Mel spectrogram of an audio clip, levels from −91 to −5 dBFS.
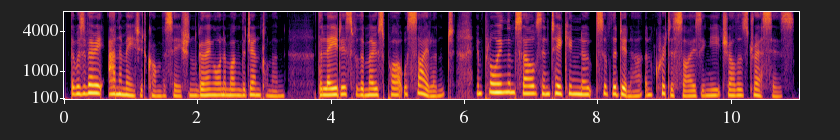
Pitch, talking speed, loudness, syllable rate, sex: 205 Hz, 175 wpm, -19 LUFS, 5.8 syllables/s, female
